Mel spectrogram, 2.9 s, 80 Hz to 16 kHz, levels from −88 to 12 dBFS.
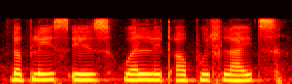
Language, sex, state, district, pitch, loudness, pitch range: English, female, Assam, Kamrup Metropolitan, 215 Hz, -14 LUFS, 210-220 Hz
